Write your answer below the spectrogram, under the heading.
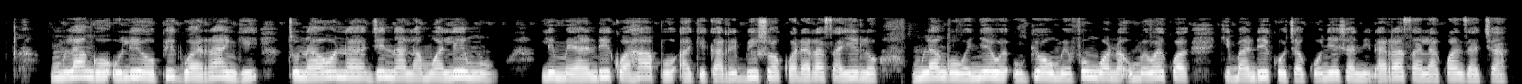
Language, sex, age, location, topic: Swahili, female, 25-35, Mombasa, education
